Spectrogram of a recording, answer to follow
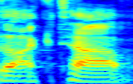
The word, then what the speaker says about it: Octava: how to pronounce names, brand names. Yeah. Octava. Octava, yep. Octava. But it is Octava.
